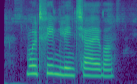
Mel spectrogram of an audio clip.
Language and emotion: Russian, neutral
